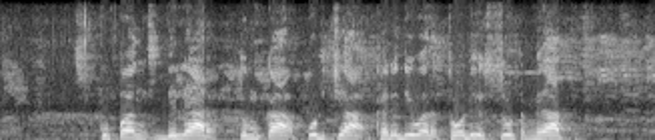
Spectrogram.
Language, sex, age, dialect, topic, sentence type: Marathi, female, 25-30, Southern Konkan, banking, statement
